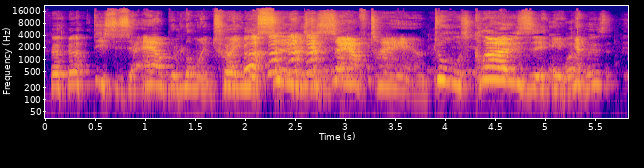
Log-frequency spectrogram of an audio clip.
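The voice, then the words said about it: Theatrical fantasy-style announcer voice. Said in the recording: “Can the train voice have like a cool like fantasy voice, like it's like Sir Ian McKellen? ... It's Ian McKellen doing a voice. ... It's Ian McKellen doing one of his classic characters.”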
